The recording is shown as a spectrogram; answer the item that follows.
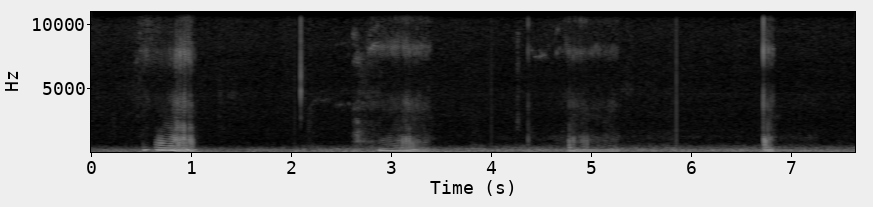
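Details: A Chihuahua asleep, giving four snoring breaths about every two seconds. Each starts with a sliding, whistled wheeze that drops in pitch into a low rumble, the last one brief and faint.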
